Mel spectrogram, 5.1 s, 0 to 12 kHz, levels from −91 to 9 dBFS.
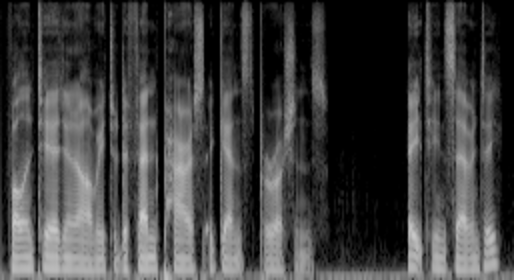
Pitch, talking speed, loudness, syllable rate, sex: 95 Hz, 115 wpm, -22 LUFS, 5.1 syllables/s, male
